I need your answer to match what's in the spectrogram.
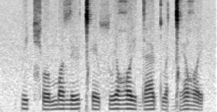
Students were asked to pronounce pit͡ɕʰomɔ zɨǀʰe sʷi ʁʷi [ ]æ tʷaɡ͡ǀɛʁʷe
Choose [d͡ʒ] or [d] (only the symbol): d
